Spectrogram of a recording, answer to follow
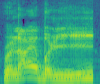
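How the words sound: The final L is strong and muscled. The speaker calls it wrong. "particularly Indian accents, has a tendency of really muscling those L's"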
